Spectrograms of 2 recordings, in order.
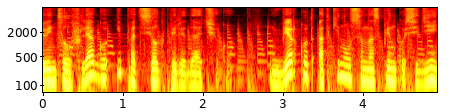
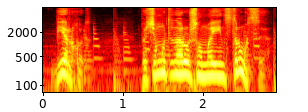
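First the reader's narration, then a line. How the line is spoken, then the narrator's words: Barked reply. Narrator (Russian): рявкнула в ответ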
